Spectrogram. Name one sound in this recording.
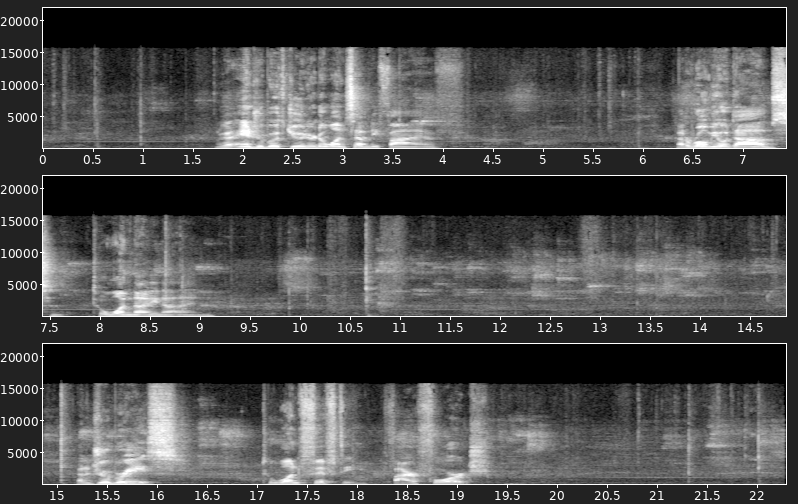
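Cards rustle and flick in a man's hands.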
